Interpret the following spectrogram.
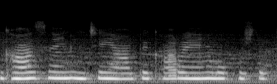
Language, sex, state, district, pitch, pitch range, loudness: Hindi, female, Himachal Pradesh, Shimla, 275 Hz, 270-280 Hz, -11 LUFS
